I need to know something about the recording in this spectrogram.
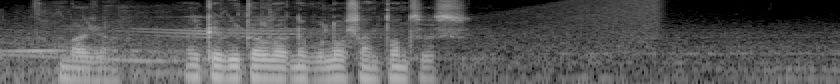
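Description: A spaceship jumps away with a rising whoosh.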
